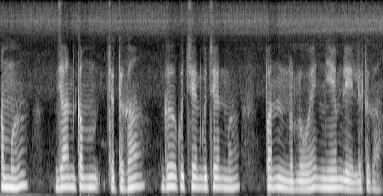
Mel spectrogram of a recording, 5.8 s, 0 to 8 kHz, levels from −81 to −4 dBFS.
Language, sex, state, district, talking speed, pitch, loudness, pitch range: Wancho, male, Arunachal Pradesh, Longding, 165 wpm, 145 Hz, -15 LUFS, 130-150 Hz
